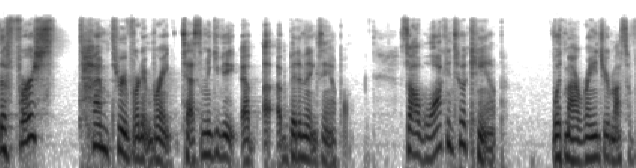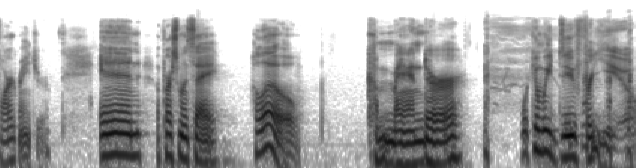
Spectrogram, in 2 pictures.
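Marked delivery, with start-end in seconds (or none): 11.8-17.0 really sarcastic, slow, crappy tone. Gamer retells a person in a camp greeting his Ranger, mock-sarcastic greeting. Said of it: "like real sarcastic".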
